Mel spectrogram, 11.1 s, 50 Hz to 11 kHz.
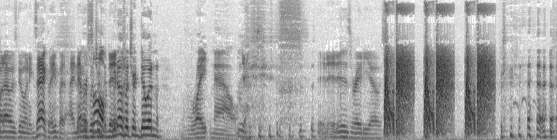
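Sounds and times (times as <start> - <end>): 
speech: 0.0 - 8.3, 10.1 - 11.1
sharp whip cracks with hissing tails: 7.7 - 10.0.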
